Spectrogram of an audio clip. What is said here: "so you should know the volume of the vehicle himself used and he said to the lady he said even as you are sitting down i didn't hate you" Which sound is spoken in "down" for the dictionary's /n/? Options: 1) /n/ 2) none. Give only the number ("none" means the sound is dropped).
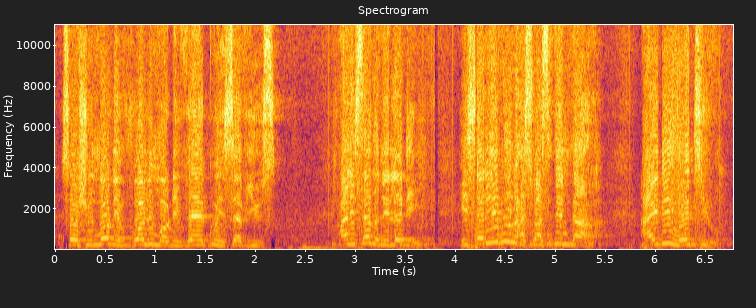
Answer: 2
